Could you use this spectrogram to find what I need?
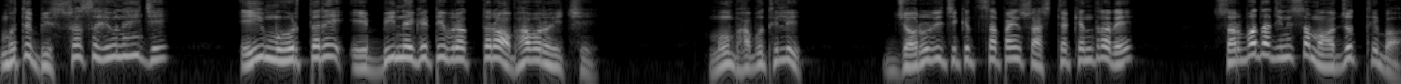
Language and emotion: Odia, surprised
